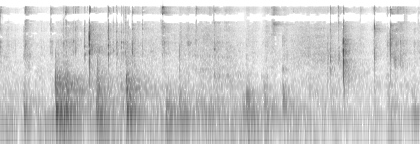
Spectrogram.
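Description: Irregular clicks and taps as a Shiba Inu is tugged on its leash over an elevator's metal door track, its claws on the floor and the leash and harness hardware clinking, with a few heavier thumps in the first second or so.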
